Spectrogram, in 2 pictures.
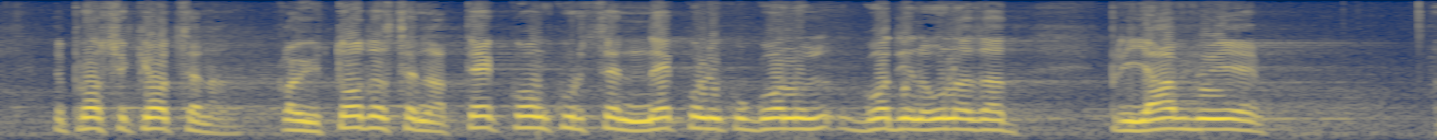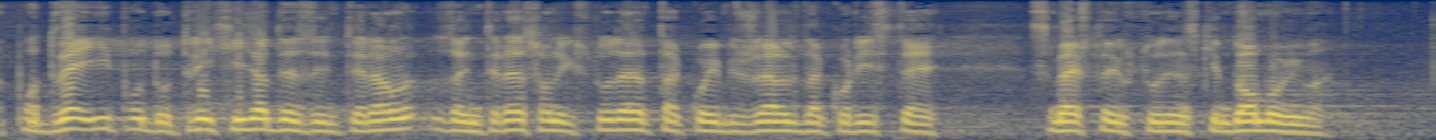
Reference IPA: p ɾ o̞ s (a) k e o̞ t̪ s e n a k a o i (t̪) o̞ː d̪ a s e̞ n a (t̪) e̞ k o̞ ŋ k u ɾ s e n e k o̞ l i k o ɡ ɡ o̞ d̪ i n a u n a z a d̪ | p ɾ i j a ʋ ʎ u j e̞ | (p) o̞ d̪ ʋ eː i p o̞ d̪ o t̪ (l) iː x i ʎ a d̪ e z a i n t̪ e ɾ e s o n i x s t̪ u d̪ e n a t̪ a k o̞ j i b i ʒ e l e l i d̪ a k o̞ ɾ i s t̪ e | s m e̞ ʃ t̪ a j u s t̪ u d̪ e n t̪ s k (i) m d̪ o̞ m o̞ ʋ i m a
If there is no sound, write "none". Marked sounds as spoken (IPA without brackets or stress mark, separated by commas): e, t̪, t̪, p, ɾ, i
